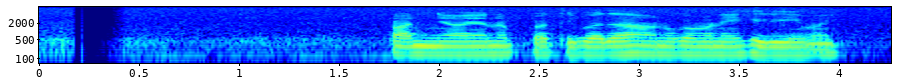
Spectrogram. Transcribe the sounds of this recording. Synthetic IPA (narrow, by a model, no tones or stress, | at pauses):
pɐɲːjaːjənəpɾɐt̪ibɐd̪aːɐnuɡɐməneːkiɾiːmɐ̰j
